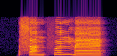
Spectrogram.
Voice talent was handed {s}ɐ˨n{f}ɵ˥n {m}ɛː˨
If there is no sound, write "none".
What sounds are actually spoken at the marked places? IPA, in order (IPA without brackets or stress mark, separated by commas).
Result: s, f, m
